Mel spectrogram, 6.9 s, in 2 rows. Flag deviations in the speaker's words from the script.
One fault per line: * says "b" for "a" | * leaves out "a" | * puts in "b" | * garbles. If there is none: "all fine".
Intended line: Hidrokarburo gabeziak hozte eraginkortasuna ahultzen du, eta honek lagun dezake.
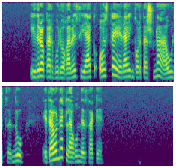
all fine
